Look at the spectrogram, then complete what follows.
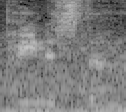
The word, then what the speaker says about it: Penistone: Pronounced Penistone Road.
